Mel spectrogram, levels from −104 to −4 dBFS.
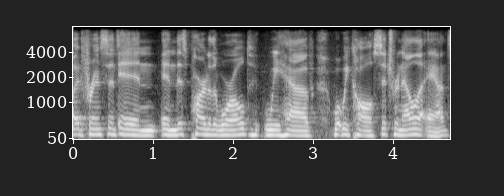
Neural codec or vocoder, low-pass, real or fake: none; 7.2 kHz; real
